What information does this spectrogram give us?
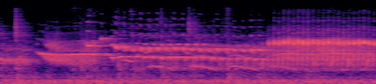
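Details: Waterslager canary song while birds are paired for training: a falling whistle and smooth descending glides, then a fast, even rolling trill repeated about four times a second.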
